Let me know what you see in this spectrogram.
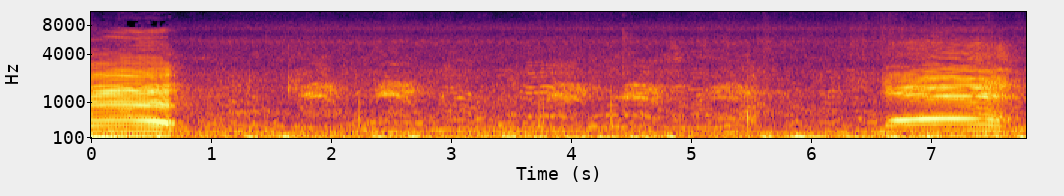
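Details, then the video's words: Pure Hallikar cattle at the Jodugatte market, a short moo at the start and another near the end. Between them is steady background chatter from the market crowd. "ಜೊಡುಗಟ್ಟೆ ಸಂತೆ ಪ್ಯೊರ್ ಹಳ್ಳಿಕಾರ್ ಧನಗಳ ಸಂತೆ"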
